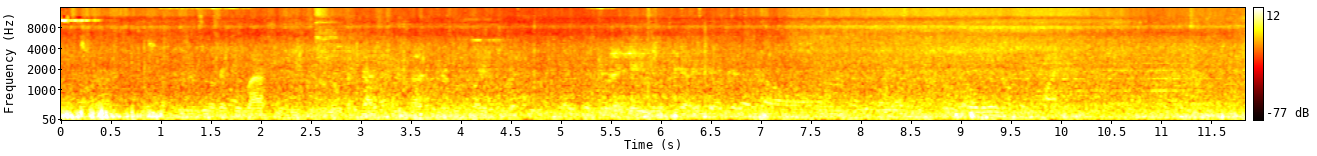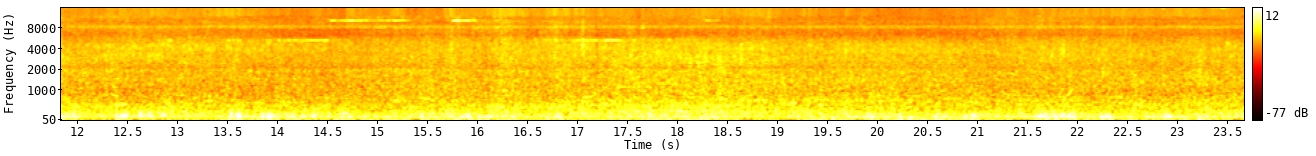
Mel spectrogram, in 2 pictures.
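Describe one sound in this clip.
A crowd of men and women prays aloud together outdoors.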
